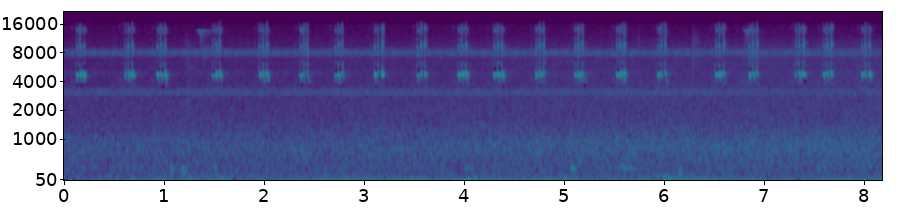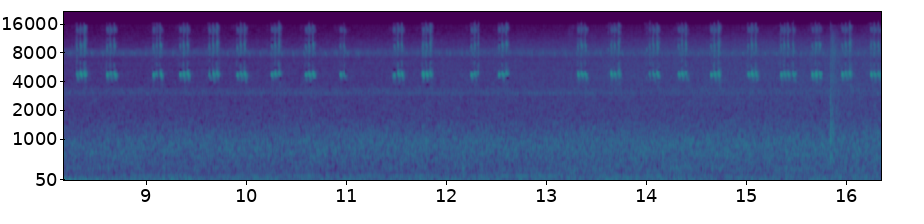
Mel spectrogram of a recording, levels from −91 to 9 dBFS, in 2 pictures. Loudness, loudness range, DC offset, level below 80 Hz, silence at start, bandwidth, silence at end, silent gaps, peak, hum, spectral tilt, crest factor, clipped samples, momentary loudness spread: -40 LUFS; 2 LU; under 0.1%; -60 dBFS; 0 s; 17 kHz; 0 s; none; -22 dBFS; none; -0.5 dB/octave; 20 dB; under 0.1%; 6 LU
